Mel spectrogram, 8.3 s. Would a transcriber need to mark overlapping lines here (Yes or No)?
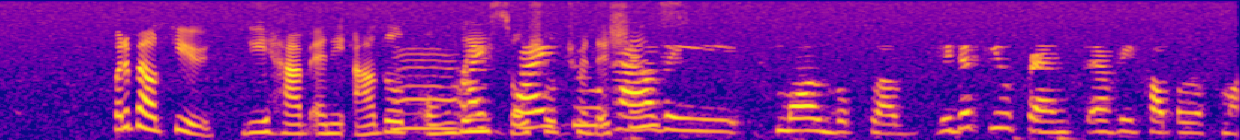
Yes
